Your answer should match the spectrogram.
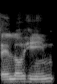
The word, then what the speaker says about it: Elohim: vocales e o i, lo que tienes que leer es Elohim y no Jehoví. Sería un error garrafal leer Jehoví.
